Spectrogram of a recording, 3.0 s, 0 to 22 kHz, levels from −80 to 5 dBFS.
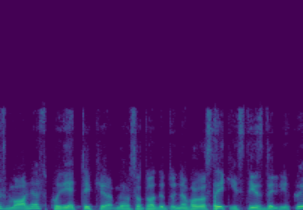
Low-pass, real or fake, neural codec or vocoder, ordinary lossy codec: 10.8 kHz; fake; codec, 24 kHz, 1.5 kbps, HILCodec; Opus, 32 kbps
